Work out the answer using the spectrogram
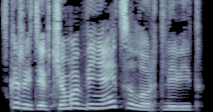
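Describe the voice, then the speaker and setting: A woman voicing a loud middle-aged female reporter who hypes a scandal in an audiobook. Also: sits high, brisk, no echo, clean studio sound. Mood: excited. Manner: loud, sensational.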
